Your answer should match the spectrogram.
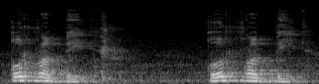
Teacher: قل ربي، أدغمنا اللام في الراء · Term: إدغام متقاربين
